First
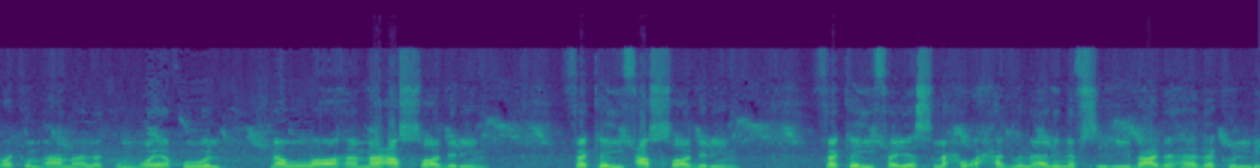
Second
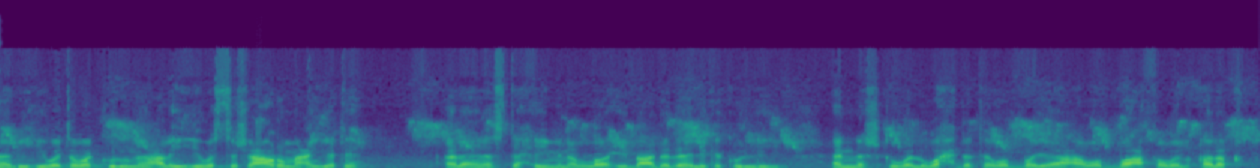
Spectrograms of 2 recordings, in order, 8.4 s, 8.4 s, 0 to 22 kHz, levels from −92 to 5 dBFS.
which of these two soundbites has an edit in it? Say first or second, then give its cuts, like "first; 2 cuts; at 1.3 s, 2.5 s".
first; 2 cuts; at 1.8 s, 4.2 s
